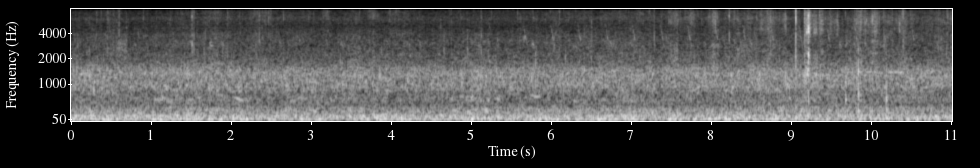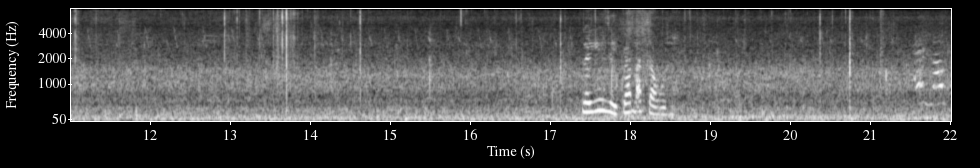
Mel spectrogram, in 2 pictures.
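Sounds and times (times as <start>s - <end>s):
faint outdoor background noise: 0.0s - 22.0s
sharp crackles or clicks: 4.6s - 22.0s.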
